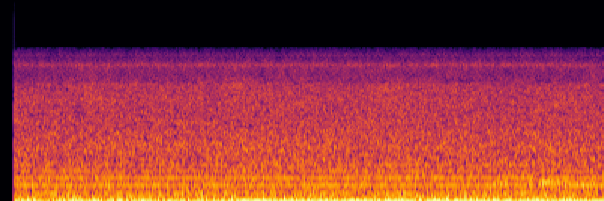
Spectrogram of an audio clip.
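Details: A loud, steady broadband roar like engine or aircraft noise, with a low hum and no animal voice.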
